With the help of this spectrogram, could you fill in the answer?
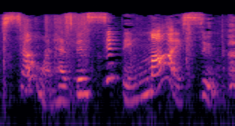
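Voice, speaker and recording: This female-sounding voice is a put-on character voice pitched high. It moves at a very slow pace. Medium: read story. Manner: huffy, growling.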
